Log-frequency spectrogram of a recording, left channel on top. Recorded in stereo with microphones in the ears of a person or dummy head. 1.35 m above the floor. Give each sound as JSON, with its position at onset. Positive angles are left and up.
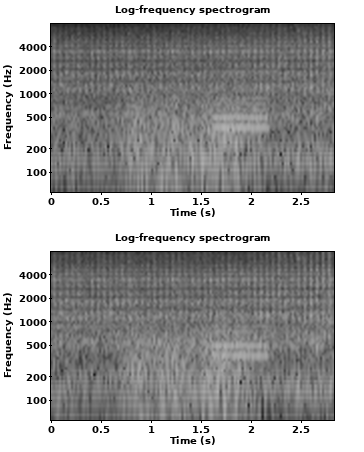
{"t": 0.0, "sound": "an engine running", "side_deg": -10}
{"t": 1.6, "sound": "a piano", "side_deg": 5}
